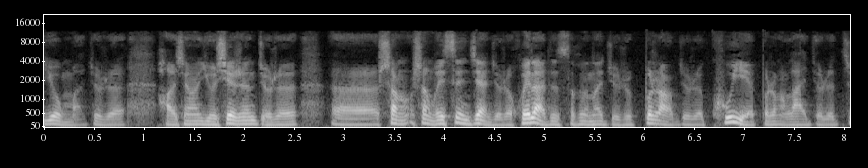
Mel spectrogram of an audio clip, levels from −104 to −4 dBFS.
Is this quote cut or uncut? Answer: cut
